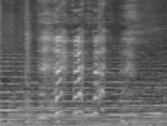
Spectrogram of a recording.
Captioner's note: female laughter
